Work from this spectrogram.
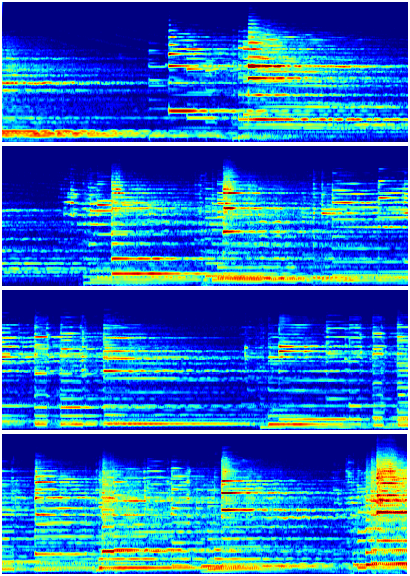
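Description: An electric guitar runs through a Deluxe Electric Mistress flanger pedal, playing chords and single notes with a slow sweeping, metallic, chorus-like swirl and reverberant tails, clear and alone with no talk.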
